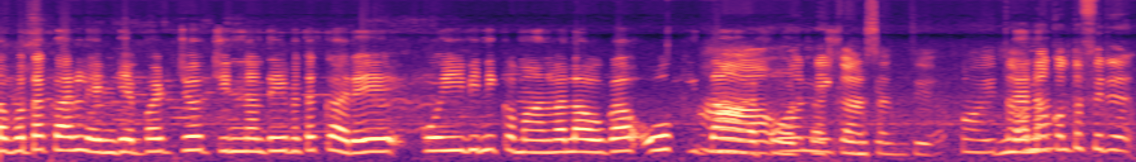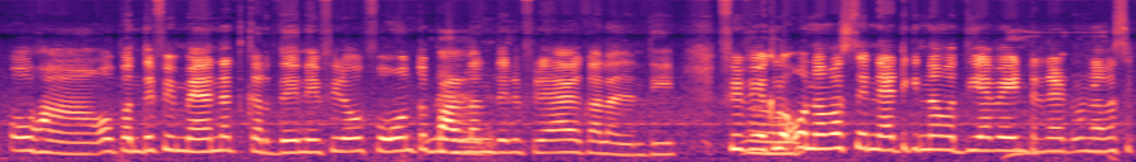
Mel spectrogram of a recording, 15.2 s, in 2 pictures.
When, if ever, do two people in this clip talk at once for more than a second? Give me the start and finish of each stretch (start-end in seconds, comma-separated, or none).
none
